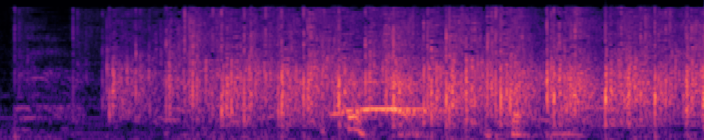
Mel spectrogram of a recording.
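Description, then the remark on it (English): Scattered applause from an audience starts abruptly and keeps a steady, modest clatter for a few seconds, with faint voices mixed in underneath. “Y'all just gave God a half. You didn't give him a very good applause.”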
